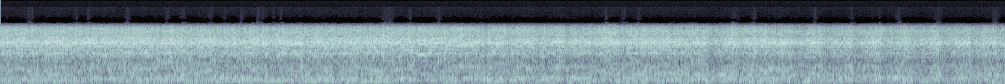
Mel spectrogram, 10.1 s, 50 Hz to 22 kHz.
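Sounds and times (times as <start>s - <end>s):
electric guitars strumming: 0.0s - 10.0s
metal band playing: 0.0s - 10.0s.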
